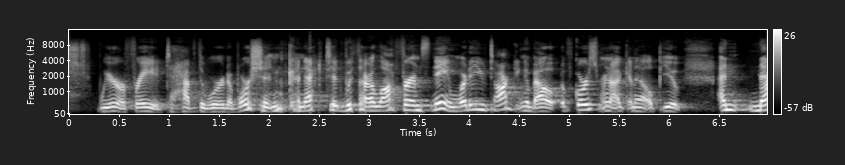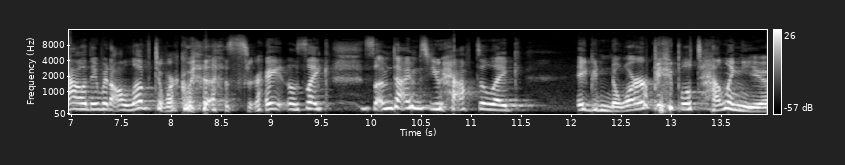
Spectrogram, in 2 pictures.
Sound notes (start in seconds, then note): 8.7 chuckles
